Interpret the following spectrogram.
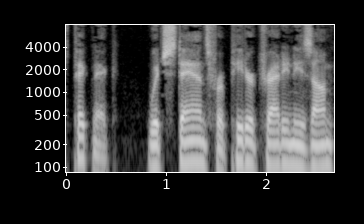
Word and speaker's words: PQNK: PQNK natural ecosystem science for production agriculture to be pronounced as picnic which stands for Peterini Zam cashiari and means the regenerative and sustainable pristine organic farming system.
